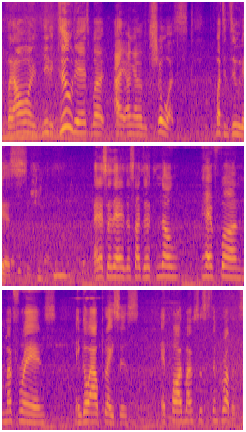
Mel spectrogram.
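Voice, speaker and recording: Noticeable background noise sits behind a woman with a fairly high pitch. She talks fairly slowly with ordinary pitch variation. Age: 60s. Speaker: homeless woman interviewed on the street. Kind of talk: street interview.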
